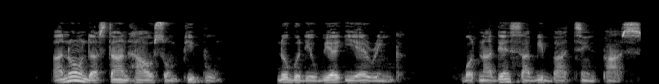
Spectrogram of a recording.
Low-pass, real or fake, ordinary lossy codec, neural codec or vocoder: 7.2 kHz; real; none; none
